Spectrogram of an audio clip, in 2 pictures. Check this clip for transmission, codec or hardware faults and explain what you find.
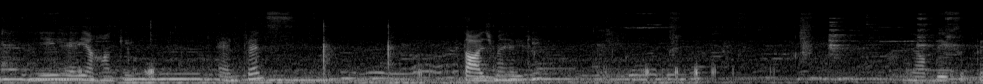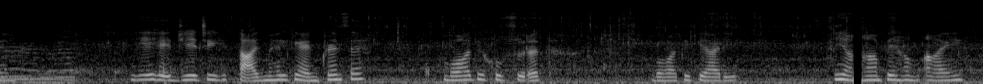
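One fault turns up, a Bluetooth stall near the end. From 18.36 to 18.45 s the sound drops to silence for about 90 ms, a flat gap across every frequency, likely because the headphone buffer ran dry.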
